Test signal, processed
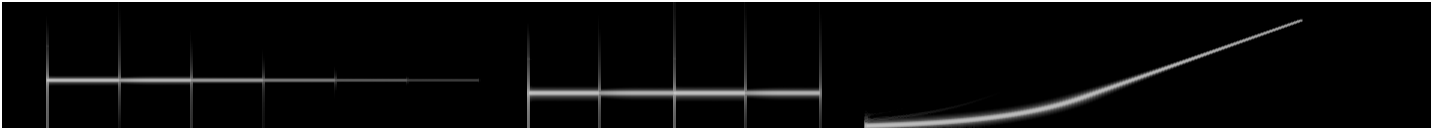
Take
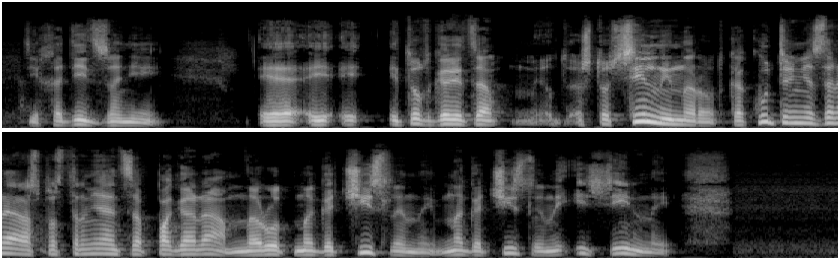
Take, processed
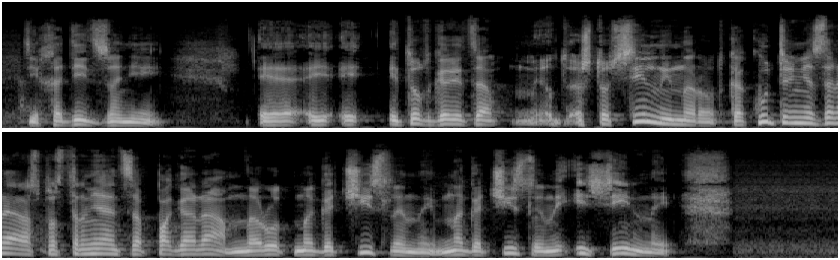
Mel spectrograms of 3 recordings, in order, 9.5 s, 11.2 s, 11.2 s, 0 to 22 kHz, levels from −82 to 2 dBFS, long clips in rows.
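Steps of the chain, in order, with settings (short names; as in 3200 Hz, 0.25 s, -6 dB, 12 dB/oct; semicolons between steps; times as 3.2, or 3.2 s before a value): compressor 6:1, threshold -28 dBFS; gain +7 dB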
